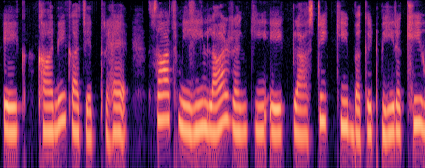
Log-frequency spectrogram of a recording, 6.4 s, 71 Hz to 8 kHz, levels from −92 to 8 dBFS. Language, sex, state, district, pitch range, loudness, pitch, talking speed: Hindi, female, Chhattisgarh, Kabirdham, 195-230 Hz, -15 LUFS, 200 Hz, 180 wpm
